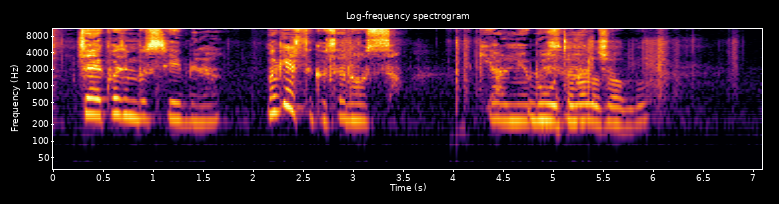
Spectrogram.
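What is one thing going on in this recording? A child talks with animation close to a microphone.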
